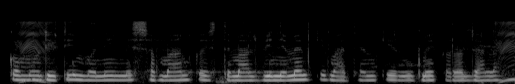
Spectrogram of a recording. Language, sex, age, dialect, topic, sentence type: Bhojpuri, female, 18-24, Western, banking, statement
